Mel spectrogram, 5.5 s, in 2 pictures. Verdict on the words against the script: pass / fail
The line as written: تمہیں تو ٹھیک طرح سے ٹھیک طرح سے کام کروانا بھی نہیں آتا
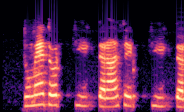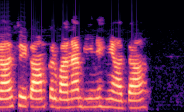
pass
